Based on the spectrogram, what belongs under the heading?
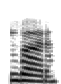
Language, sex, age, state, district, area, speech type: Marathi, female, 60+, Maharashtra, Nagpur, urban, conversation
